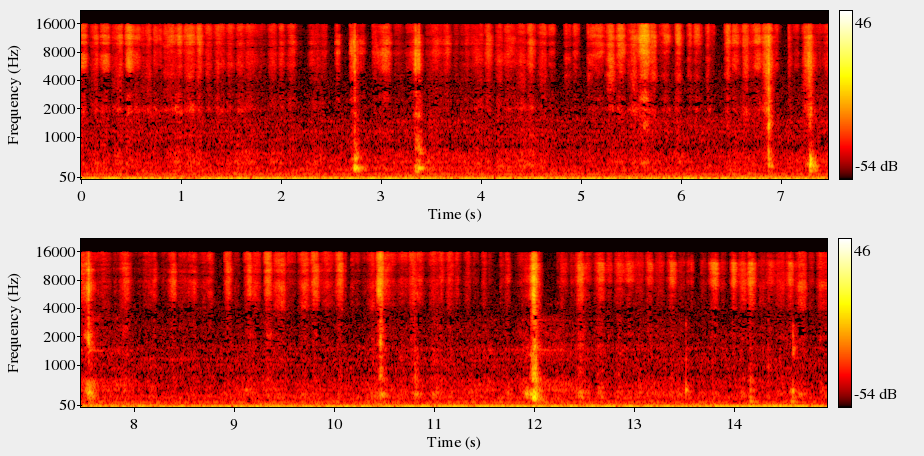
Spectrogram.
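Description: A hand drags a short wooden stick through fine dry white sand in a zen garden tray with dense ridged patterns, scratching and raking lines. It makes a soft, steady, bright scratching hiss over a low constant hum, broken by about nine sharper little ticks as the stick catches.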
